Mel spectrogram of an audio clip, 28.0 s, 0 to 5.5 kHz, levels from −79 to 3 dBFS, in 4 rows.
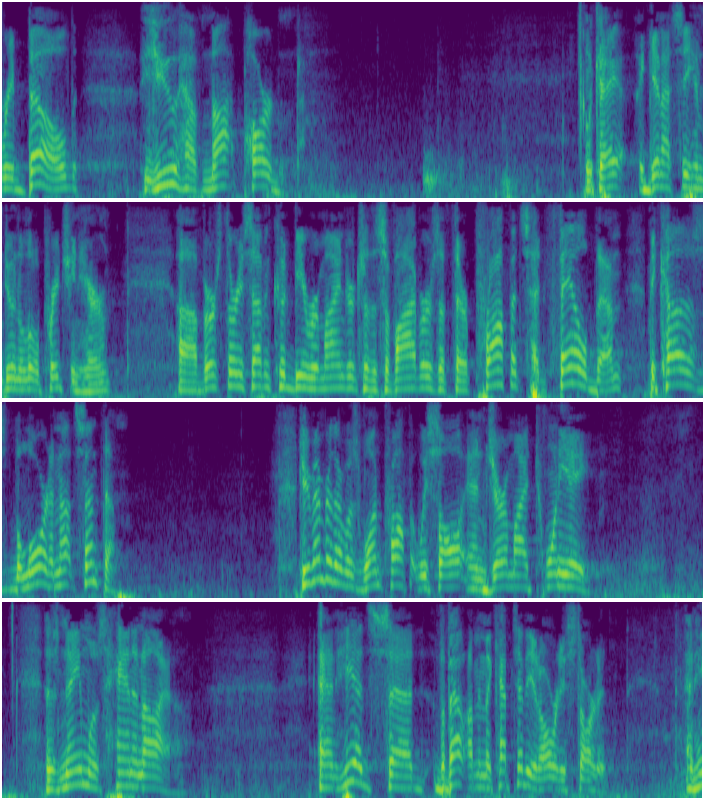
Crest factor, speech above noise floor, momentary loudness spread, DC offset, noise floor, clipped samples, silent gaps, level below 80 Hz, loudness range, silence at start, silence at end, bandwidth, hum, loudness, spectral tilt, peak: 18 dB; 32 dB; 16 LU; under 0.1%; -48 dBFS; under 0.1%; none; -30 dBFS; 4 LU; 0 s; 0 s; 5.4 kHz; none; -17 LUFS; -8 dB/octave; 0 dBFS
